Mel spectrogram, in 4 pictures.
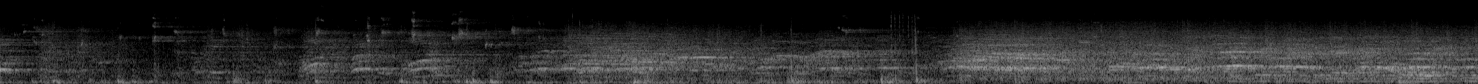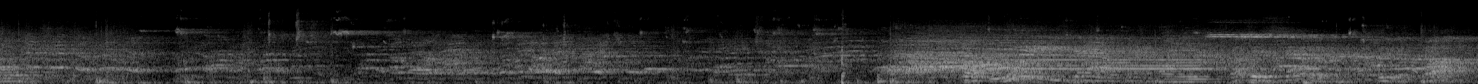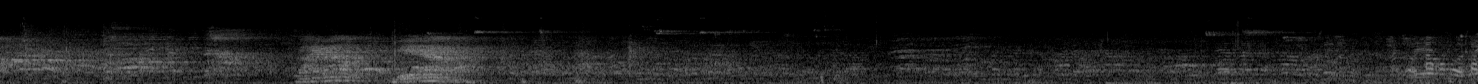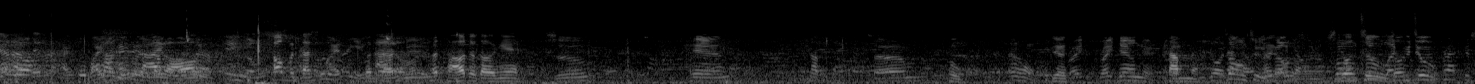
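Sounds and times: players and spectators voices: 0:00.0 - 0:59.0
high whistle: 0:26.7 - 0:28.5.

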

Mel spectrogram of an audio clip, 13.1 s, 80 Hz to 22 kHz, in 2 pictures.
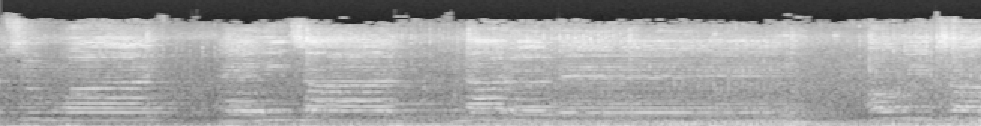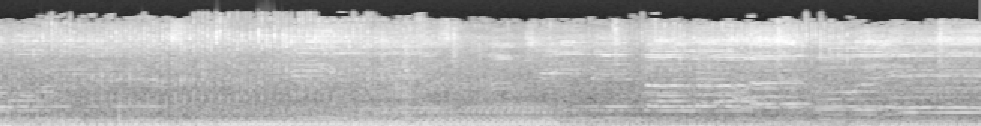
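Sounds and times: music: 0:00.0 - 0:13.0
motorcycle engine passing: 0:02.2 - 0:13.0.

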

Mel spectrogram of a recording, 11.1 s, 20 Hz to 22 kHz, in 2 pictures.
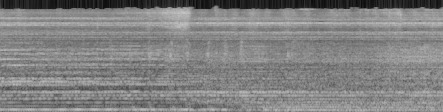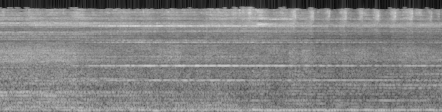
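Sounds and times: low bass drone: 0:00.0 - 0:11.0
sustained held tones: 0:00.0 - 0:11.0.

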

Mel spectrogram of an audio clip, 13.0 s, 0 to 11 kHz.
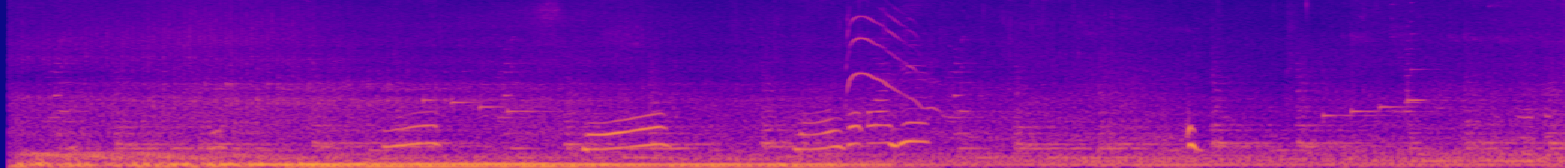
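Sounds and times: street traffic rumble: 0:00.1 - 0:13.0.

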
